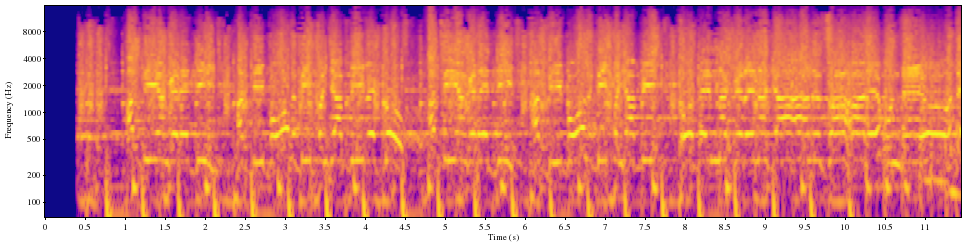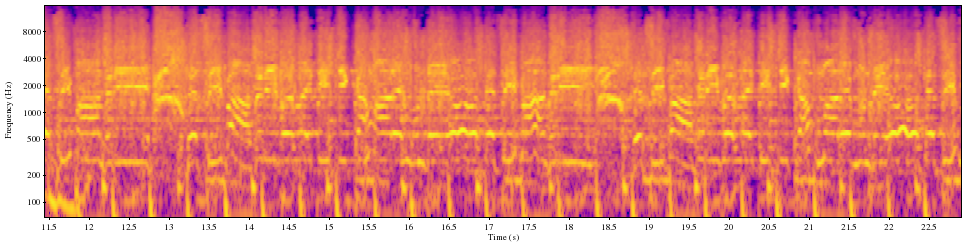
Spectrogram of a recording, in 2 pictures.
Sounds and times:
Music: 0.4 - 22.9.

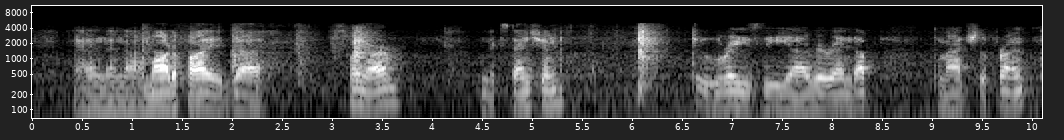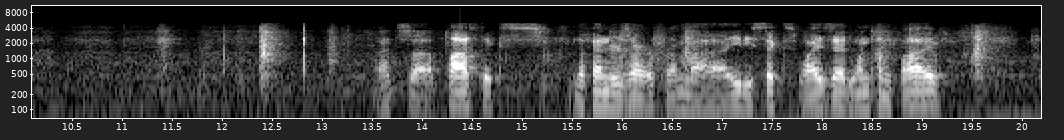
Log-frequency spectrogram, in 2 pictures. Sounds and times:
Speech: 0.4 - 2.4, 3.2 - 3.8, 4.5 - 5.4, 6.6 - 10.0, 13.5 - 19.2.

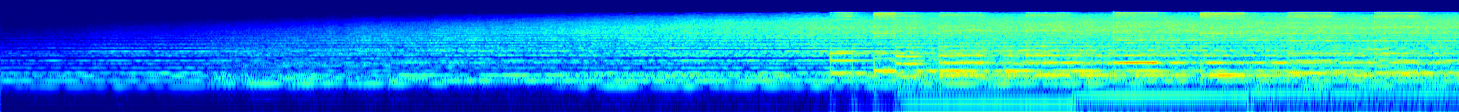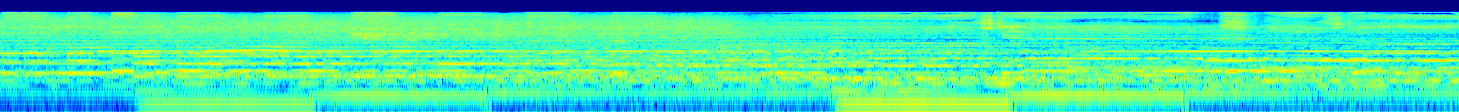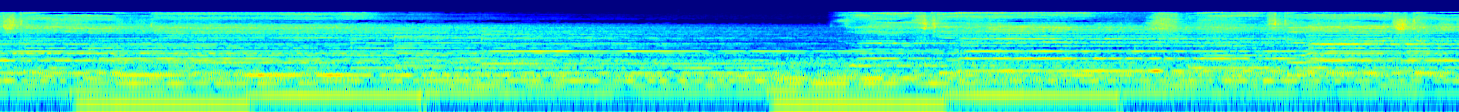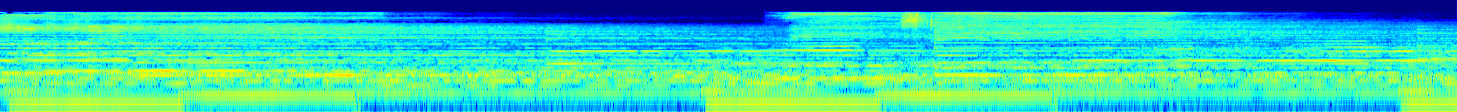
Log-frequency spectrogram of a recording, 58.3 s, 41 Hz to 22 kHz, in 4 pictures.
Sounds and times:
Lullaby: 0.0 - 58.3.

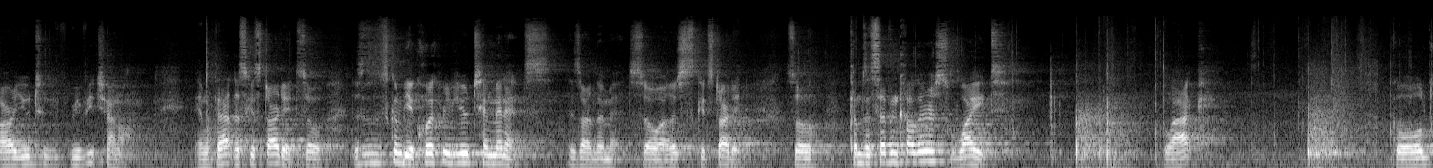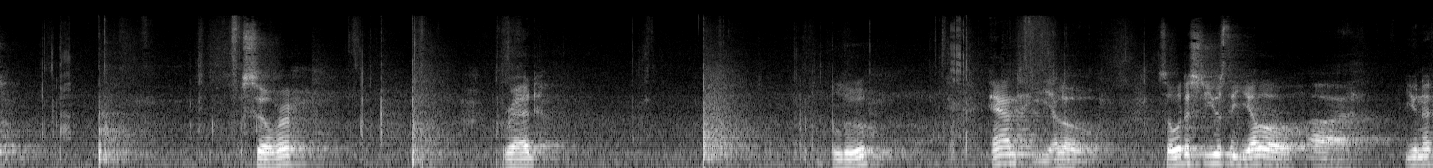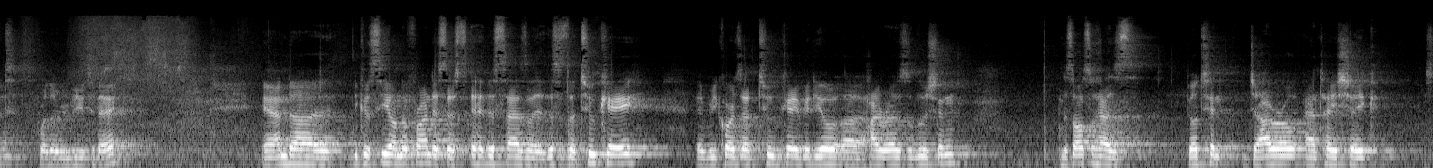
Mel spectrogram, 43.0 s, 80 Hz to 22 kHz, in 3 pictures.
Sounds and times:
Speech: 0.0 - 1.4, 2.0 - 10.2, 11.6 - 12.3, 13.9 - 14.5, 16.7 - 17.5, 19.3 - 20.0, 22.6 - 23.2, 24.2 - 30.1, 31.3 - 38.4, 39.3 - 42.9.

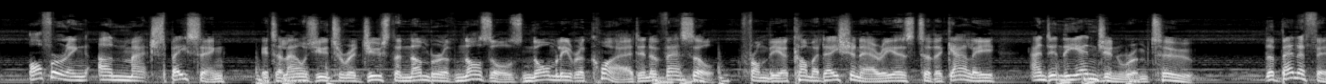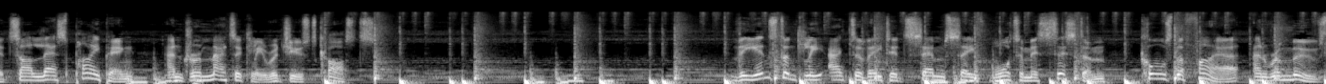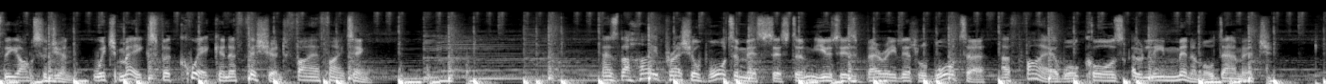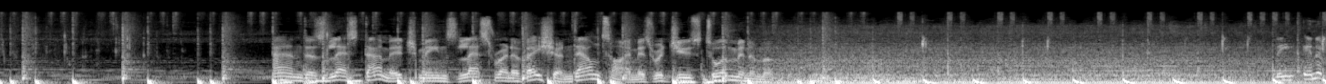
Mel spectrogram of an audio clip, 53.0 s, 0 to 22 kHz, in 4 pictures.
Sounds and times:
Music: 0.0 - 53.0
Speech: 0.3 - 12.0, 12.7 - 17.1, 20.6 - 30.3, 32.6 - 39.3, 42.5 - 47.6, 52.5 - 53.0.

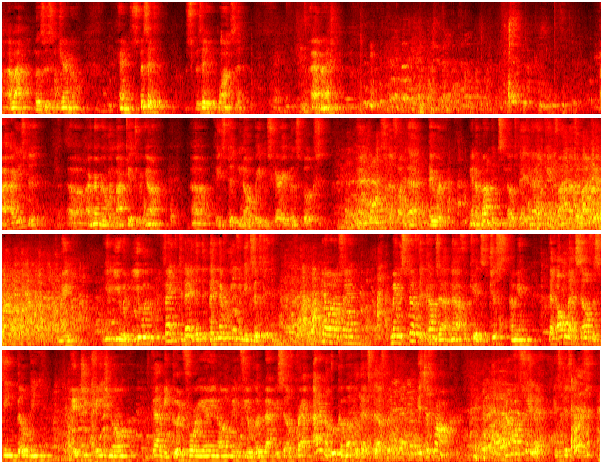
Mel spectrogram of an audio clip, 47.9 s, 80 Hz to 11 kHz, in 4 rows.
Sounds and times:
Speech: 0.0 - 5.0, 5.7 - 7.1, 11.9 - 24.3, 25.0 - 47.9.

